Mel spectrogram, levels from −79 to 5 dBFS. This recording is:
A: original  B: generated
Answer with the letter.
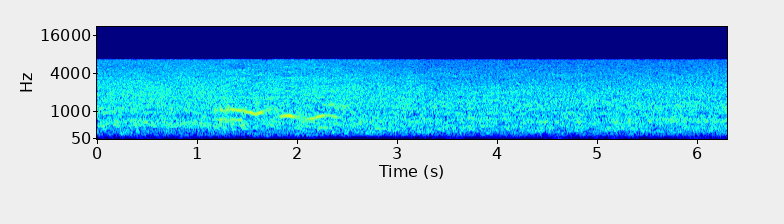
B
